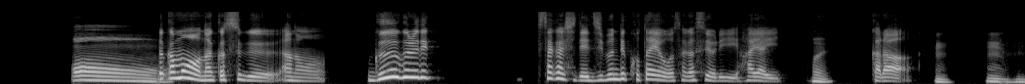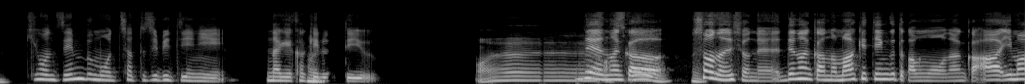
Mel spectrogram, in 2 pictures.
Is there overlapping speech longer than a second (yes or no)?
yes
